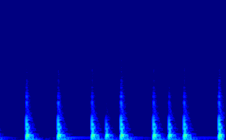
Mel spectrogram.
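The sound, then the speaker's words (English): Nine sharp taps of one finger against the side of a door, done as finger stretching, in an uneven, stop-start rhythm, some coming in quick pairs, each a crisp wooden knock over a low steady hum. “Stretching by tapping on the door?”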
